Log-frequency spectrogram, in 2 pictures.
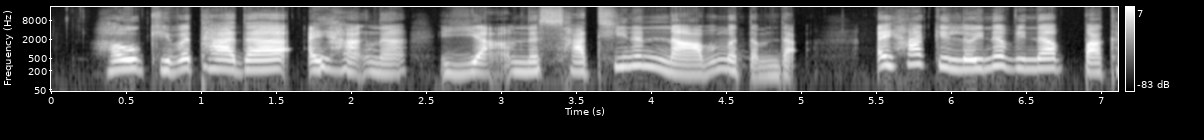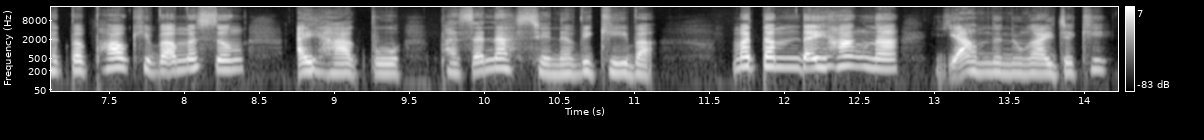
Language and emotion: Manipuri, happy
